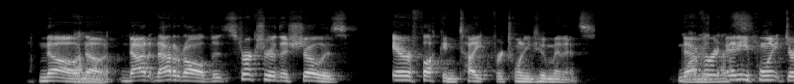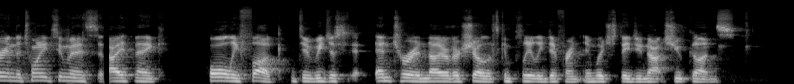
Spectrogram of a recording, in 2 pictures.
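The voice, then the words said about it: Sarcastic delivery. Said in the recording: “Are you being sarcastic? ... Yes, I'm being sarcastic.”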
